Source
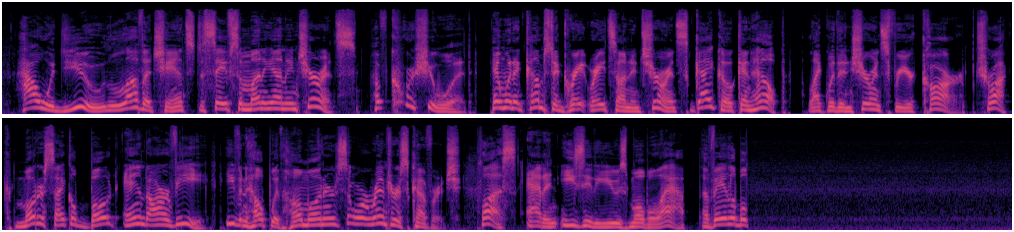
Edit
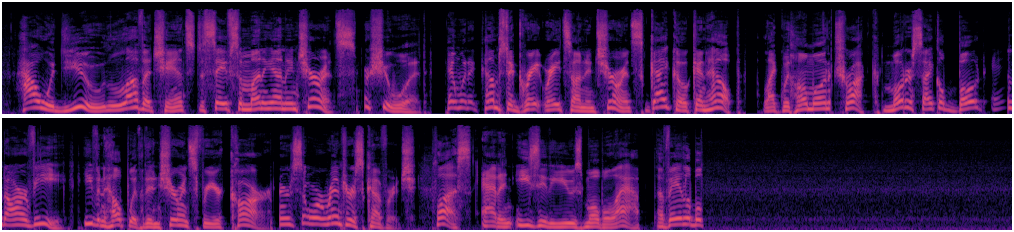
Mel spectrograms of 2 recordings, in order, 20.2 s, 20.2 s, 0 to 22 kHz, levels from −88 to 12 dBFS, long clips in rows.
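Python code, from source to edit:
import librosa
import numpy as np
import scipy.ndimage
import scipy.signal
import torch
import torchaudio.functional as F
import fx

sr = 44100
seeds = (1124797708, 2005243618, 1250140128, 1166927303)

y = fx.studio_fade_out(x, sr, start_s=11.04, length_s=0.44)
y = fx.edit(y, sr, fx.cut(start_s=3.63, length_s=0.45),
    fx.fade_out_to(start_s=4.58, length_s=0.7, floor_db=-22.5),
    fx.swap(start_s=8.33, length_s=1.37, other_s=12.93, other_length_s=0.4), tone=tone)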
